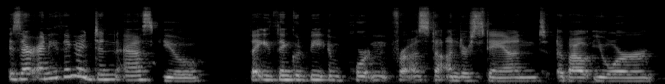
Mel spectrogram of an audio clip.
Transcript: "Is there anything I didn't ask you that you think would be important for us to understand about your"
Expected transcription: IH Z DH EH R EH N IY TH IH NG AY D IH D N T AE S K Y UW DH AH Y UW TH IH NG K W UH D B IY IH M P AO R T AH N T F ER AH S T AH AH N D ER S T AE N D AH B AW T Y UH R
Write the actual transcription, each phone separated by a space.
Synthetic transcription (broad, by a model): IH Z DH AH R EH N IY TH IH NG AY D IH D N T AE S K Y UW DH AH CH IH TH IH NG K W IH D B IY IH M P AO R T N T F ER AH S T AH AH N D ER S T AE N D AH B AW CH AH R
